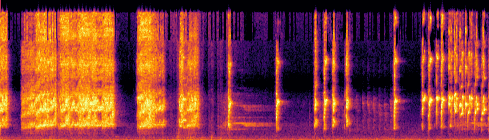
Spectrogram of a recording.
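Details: Lovebirds kept in a mini zoo bird setup, singing in the morning: loud, harsh, buzzy chattering bursts at first, then sharper short chirps coming in quick irregular runs with brief silent gaps.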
